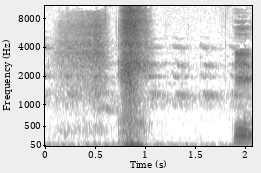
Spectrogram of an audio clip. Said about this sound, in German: Das sind die Möwen, bei denen die, die, die vielleicht Möwen? hört. Manchmal hören sich die ganz komisch an, ich bin ja ehrlich.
